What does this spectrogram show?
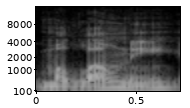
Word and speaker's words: Maloney: This is from Andrew Maloney. It rhymes with baloney.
